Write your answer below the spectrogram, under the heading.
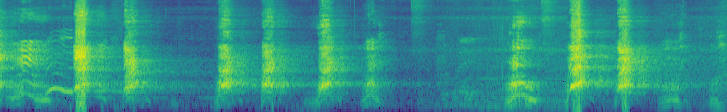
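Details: Angry Golden Retriever barking in a rapid, irregular series of sharp, broadband barks, about two a second with short pauses, while a person speaks to the dog nearby.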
